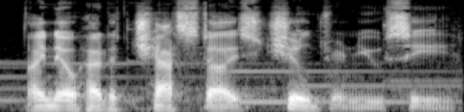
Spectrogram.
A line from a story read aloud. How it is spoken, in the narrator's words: said the scoundrel, grimly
